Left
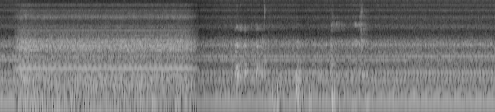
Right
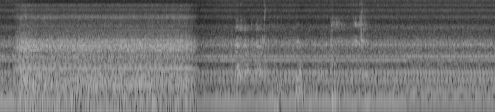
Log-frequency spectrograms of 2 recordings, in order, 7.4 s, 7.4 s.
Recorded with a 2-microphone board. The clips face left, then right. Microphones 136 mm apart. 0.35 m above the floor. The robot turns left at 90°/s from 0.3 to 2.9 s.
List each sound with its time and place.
3.5 s writing: 30° left (ahead or behind), 2 m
